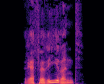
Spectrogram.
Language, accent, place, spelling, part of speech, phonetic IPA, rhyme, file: German, Germany, Berlin, referierend, verb, [ʁefəˈʁiːʁənt], -iːʁənt, De-referierend.ogg
- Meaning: present participle of referieren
